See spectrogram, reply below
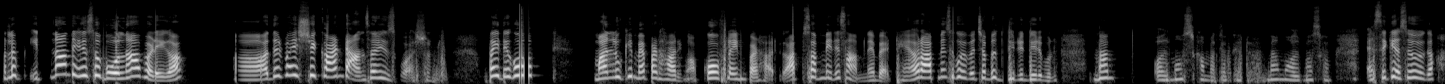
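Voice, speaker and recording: A woman with an Indian accent gives an exam-prep grammar lesson in a high, bright-pitched voice. She explains with lively rhetorical questions and calls her students "child". The sound is close and dry, with no room echo. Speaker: teacher.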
